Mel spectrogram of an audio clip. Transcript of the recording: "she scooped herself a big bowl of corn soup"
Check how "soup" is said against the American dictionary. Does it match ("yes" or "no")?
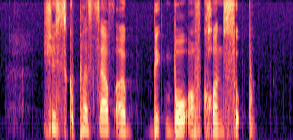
yes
